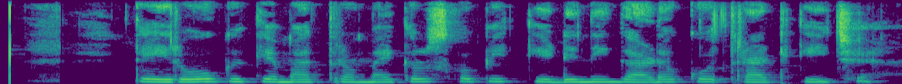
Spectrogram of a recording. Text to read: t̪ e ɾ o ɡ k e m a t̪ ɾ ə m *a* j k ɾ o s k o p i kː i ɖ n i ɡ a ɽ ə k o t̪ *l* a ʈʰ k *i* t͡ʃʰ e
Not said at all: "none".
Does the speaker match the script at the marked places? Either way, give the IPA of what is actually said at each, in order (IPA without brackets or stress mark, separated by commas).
a, ɾ, i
